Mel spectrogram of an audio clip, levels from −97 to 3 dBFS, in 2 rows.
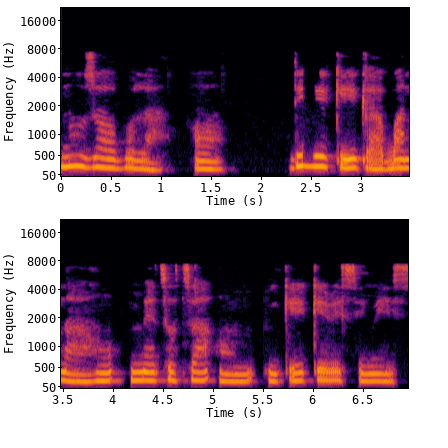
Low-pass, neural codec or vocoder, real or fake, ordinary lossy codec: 7.2 kHz; none; real; none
